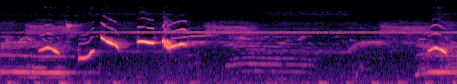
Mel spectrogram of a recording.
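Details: Oriental magpie-robin lure song meant to make caged magpie-robins sing: a cluster of clear slurred whistles, then quiet with soft regular low ticking and a steady high tone, and a closing whistled phrase.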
